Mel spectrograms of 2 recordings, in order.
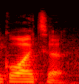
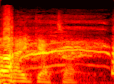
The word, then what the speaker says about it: Guaita: So Vicente Guaita. – Guaita. – It's fine. It's a good English Guaita. Way of doing it.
